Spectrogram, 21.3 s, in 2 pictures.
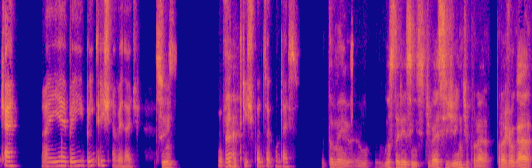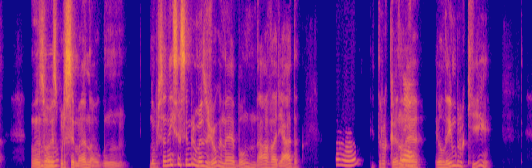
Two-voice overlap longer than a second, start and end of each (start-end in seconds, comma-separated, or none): none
